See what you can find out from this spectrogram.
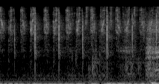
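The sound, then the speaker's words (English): Scissors snipping during a joking mock haircut: a rapid series of crisp metallic cuts with a dry, rubbing texture. “I'll do it too. I got scissors right here.”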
